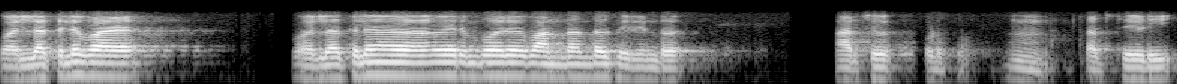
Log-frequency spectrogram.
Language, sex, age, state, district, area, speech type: Malayalam, male, 30-45, Kerala, Malappuram, rural, conversation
